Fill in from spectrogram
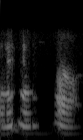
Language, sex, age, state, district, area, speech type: Bodo, male, 45-60, Assam, Kokrajhar, urban, conversation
